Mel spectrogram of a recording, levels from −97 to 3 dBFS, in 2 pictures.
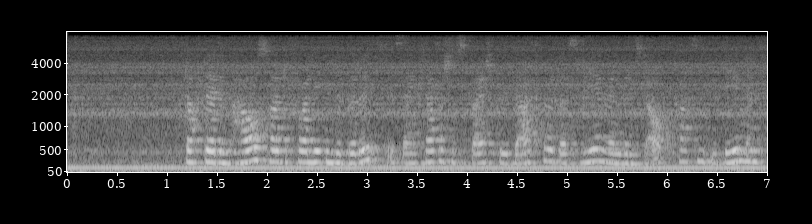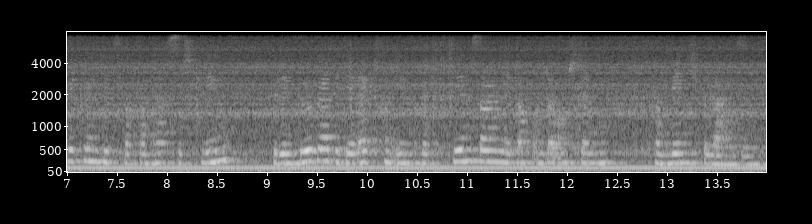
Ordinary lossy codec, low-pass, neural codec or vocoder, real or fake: none; 7.2 kHz; none; real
